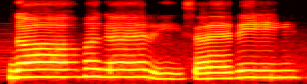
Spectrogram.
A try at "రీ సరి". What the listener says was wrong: నీ సరి కాదు కదా, రీ సరి రీ సరి.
